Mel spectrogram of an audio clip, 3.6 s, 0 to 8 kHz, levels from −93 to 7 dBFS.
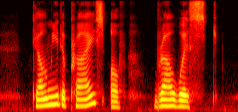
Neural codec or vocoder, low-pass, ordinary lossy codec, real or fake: codec, 16 kHz, 8 kbps, FunCodec, trained on LibriTTS, 25 frames a second; none; none; fake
